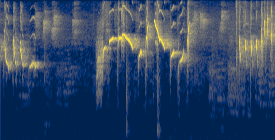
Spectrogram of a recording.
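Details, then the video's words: Greater green leafbird song of quick looping whistles that open with falling notes, go quiet briefly, then return as sharp rising and falling phrases ending in a fast series of high chips. "Cucak ijo bikin pedes kuping"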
